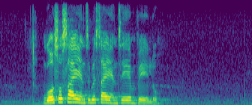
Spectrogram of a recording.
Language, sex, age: Zulu, female, 19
